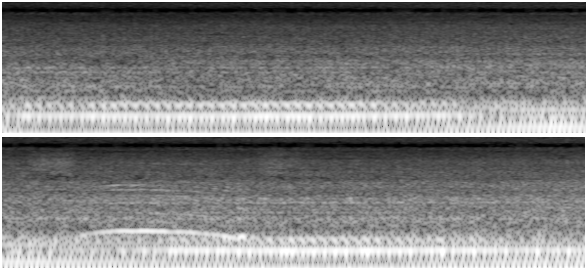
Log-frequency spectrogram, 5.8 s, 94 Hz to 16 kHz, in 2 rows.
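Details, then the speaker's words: Honda Civic EG hatch with freshly swapped B18 engine idling in the shop after start-up, new oil pan gasket fitted; steady, even low hum with a smooth regular beat and no knocks or squeals, a healthy idle. "Yes, sir. Sheesh. Sounds so good."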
